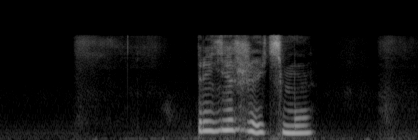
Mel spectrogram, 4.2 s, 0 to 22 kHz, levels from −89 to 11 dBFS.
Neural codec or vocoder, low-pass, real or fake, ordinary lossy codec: codec, 16 kHz, 2 kbps, FunCodec, trained on LibriTTS, 25 frames a second; none; fake; none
